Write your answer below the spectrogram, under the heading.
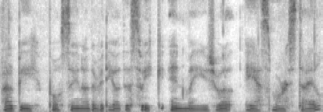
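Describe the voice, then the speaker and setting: A soft-spoken voice talks in an Irish accent. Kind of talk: ASMR educational talk to camera.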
